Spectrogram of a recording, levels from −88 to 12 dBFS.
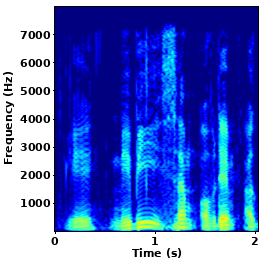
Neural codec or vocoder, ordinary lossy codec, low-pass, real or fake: none; none; 7.2 kHz; real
